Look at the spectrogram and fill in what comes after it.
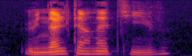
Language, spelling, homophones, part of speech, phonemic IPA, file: French, alternative, alternatives, adjective / noun, /al.tɛʁ.na.tiv/, Fr-alternative.ogg
- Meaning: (adjective) feminine singular of alternatif; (noun) alternative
